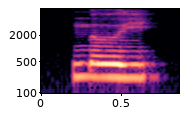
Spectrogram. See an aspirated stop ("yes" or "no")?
no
